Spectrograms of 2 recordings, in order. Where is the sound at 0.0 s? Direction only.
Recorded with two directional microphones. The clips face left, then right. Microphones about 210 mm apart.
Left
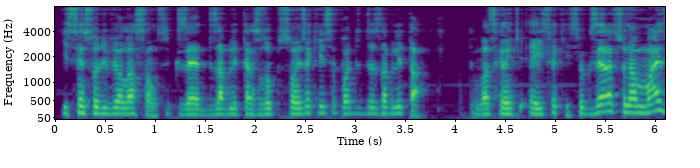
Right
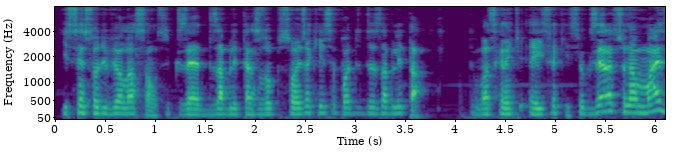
25° left (ahead or behind).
